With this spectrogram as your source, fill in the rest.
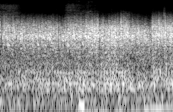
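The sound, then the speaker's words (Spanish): A fighter jet diving into an attack fires its machine guns in a dense, loud, continuous roar of noise. No separate shots stand out, and no voices are heard. “El jet de combate se lanza en posición de ataque, haciendo funcionar sus ametralladoras. Las balas silban peligrosamente, casi tocando la cabina del jet intercontinental.”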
